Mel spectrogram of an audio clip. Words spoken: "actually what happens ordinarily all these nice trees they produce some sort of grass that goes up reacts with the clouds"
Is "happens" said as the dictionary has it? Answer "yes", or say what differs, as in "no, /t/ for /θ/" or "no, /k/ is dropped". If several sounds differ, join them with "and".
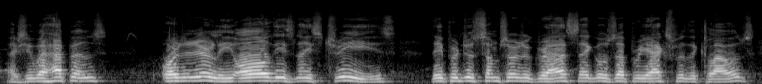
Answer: yes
